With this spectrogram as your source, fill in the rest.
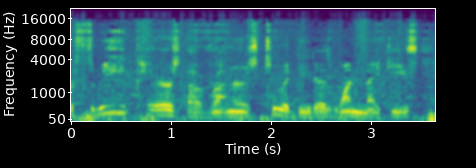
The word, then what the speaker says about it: adidas: pairs of runners to adidas one Nikes or Adi does depending on how you like to pronounce it and yeah they're super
